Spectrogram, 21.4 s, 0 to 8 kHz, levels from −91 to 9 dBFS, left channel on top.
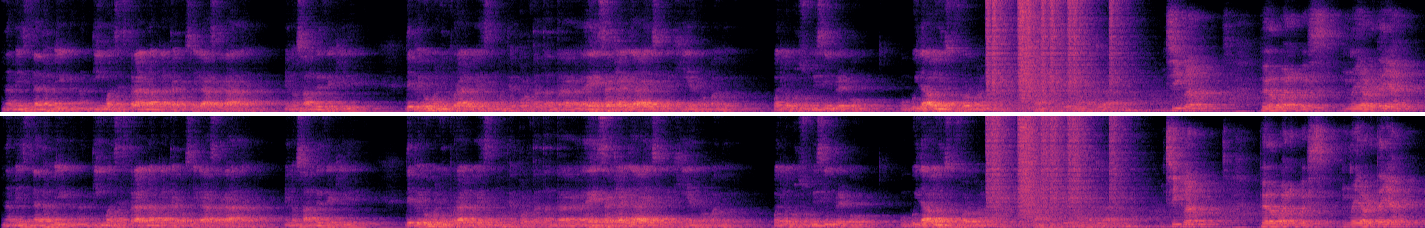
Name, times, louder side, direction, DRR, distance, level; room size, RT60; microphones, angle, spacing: voice 1, 0.0-3.9 4.2-5.3 6.1-11.0 11.6-13.0 13.5-15.0 15.5-16.9, equal, 10° right, -8 dB, 4.1 m, -26 dB
sound 1, 14.4-18.6, left 1 dB, 5° left, 3.2 m, -31 dB
voice 2, 17.5-18.0 18.3-19.8 20.1-21.0, equal, 55° right, -4 dB, 1.8 m, -28 dB
12.5 x 7.7 x 7.7 m, 2.1 s
head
